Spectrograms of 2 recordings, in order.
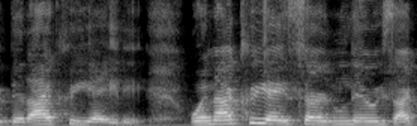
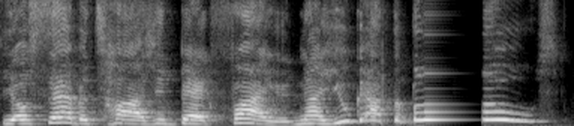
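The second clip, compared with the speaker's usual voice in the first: speaking strong; 3 semitones higher, 5 dB louder than usual. Real, not acted. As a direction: deliver it loud and high, stretching the key words. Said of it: "it's got me speaking strong right now".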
